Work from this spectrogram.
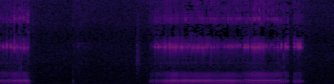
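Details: A dog snoring while asleep: a short rough breath at the start, a pause, then one long, harsh, rattling snore lasting about two seconds before quiet returns.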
